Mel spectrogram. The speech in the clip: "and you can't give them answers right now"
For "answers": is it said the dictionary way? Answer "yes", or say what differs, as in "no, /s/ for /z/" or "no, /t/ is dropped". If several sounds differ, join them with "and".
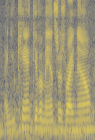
yes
